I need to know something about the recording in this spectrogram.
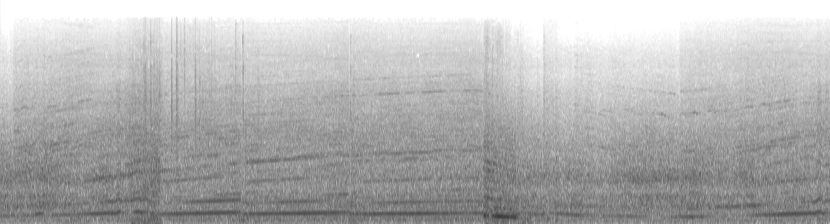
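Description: A racing car engine drones steadily, its pitch rising through the gears and dropping as it brakes.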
